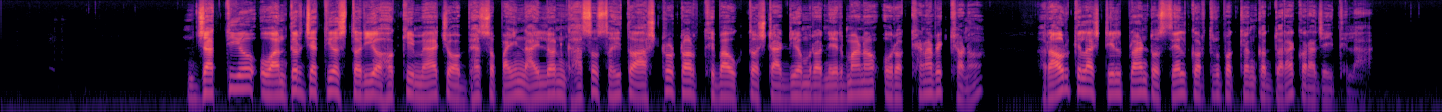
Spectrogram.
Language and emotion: Odia, neutral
